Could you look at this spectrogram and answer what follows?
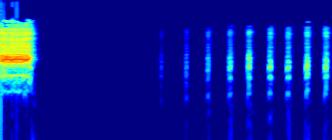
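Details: Wild red junglefowl hen gives a loud, harsh, raspy squawk, then falls briefly silent. A new series of short clucks follows, starting soft and building steadily in strength.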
